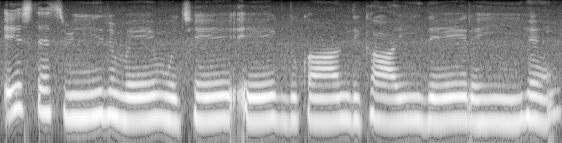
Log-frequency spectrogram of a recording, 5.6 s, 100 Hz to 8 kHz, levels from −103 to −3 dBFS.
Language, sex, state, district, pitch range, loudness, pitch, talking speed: Hindi, female, Madhya Pradesh, Katni, 200-220 Hz, -11 LUFS, 205 Hz, 105 wpm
